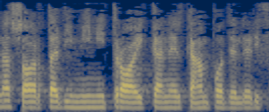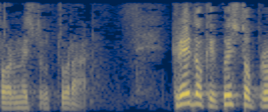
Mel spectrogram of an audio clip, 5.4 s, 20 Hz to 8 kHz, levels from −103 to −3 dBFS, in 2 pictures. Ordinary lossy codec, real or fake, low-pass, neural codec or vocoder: none; real; 7.2 kHz; none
